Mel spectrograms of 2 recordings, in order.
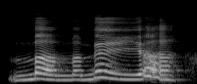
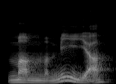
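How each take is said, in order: First: It is said in a very exaggerated cartoon voice. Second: It is said in a plain, ordinary voice. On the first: "he might do something like this. It's very exaggerated" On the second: "instead of saying"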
